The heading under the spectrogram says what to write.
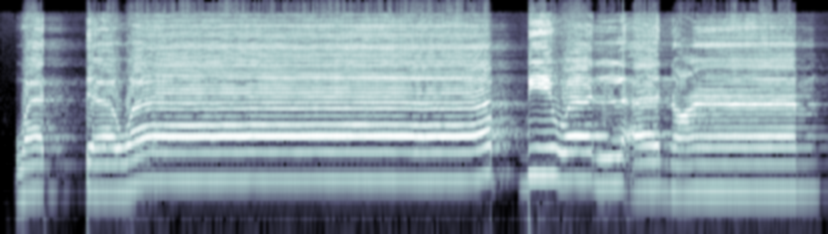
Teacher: mad lazim mqal kalimi panjangkan wau enam ketukan baru tasdid pada huruf ba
